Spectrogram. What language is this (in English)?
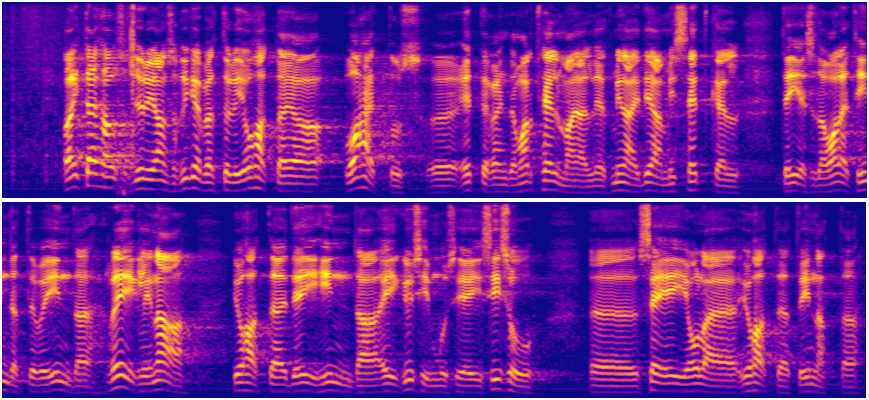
Estonian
